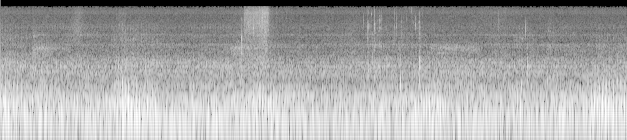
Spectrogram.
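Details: Miiko, a rescue cat, purrs continuously in a deep rumble rising and falling with breathing; a short hiss-like rustle and some faint clicks interrupt briefly.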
